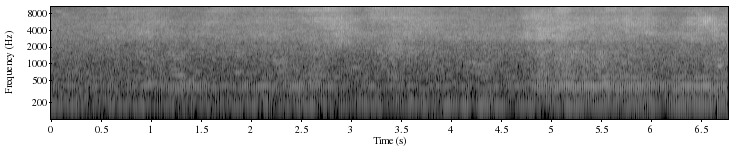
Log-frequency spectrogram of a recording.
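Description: Steady engine drone, a low hum of a few level tones, with faint hissy rustles about three and five seconds in.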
